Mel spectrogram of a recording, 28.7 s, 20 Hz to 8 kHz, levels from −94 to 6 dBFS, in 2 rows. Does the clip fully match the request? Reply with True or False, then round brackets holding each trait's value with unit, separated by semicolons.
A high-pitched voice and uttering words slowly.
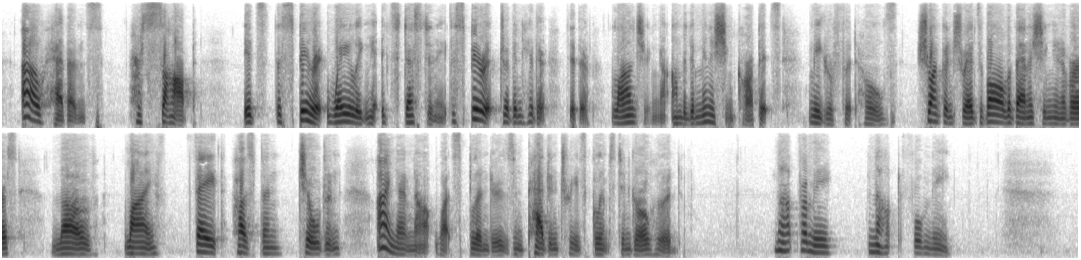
False (140 Hz; 95 wpm)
